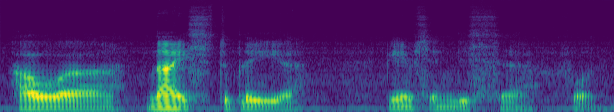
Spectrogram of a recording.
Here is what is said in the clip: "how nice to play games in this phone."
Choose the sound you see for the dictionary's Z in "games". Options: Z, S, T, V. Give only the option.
S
